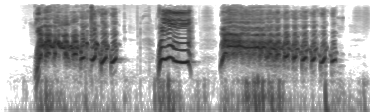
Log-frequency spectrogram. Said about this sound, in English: You know, a contrast to that would be some more aggressive barks or howls.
